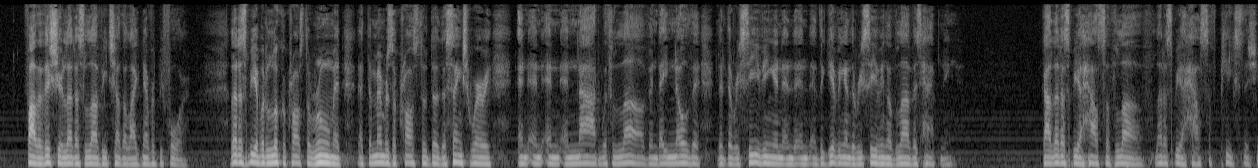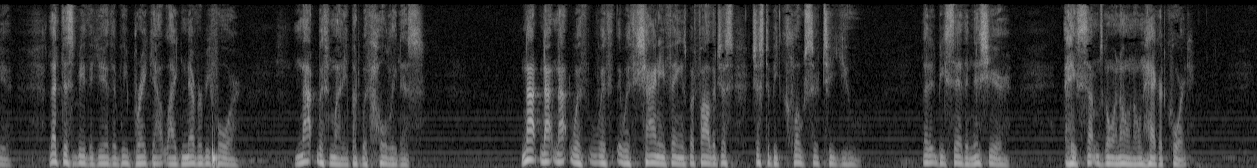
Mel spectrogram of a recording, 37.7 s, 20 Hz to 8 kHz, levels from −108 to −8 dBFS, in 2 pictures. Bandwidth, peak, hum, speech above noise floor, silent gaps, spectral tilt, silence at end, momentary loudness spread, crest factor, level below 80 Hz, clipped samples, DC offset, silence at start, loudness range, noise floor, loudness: 7.6 kHz; -24 dBFS; none; 33 dB; none; -4 dB/octave; 1 s; 12 LU; 24 dB; -66 dBFS; under 0.1%; under 0.1%; 0.4 s; 6 LU; -78 dBFS; -46 LUFS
